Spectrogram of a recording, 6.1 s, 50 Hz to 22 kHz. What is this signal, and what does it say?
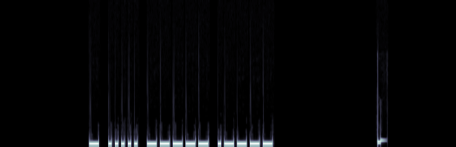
Morse code, heard as a keyed tone, about 28 wpm, 700 Hz. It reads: T501
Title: Numbers - Contest Style - 4-Digit 28wpm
